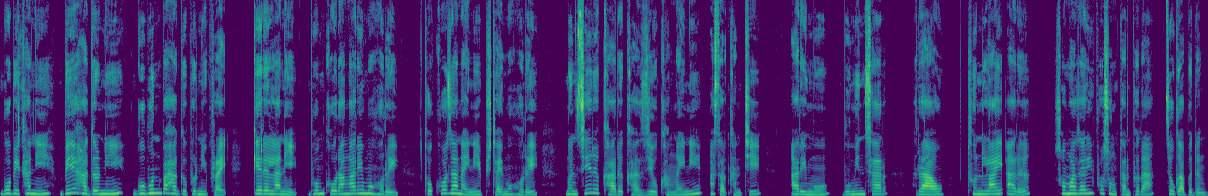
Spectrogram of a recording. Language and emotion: Bodo, neutral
